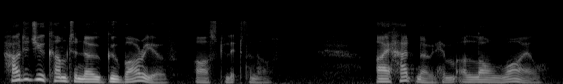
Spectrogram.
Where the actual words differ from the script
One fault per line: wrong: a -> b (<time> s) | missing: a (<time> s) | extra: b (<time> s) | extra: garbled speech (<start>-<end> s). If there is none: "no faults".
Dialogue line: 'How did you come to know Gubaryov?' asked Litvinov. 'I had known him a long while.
no faults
